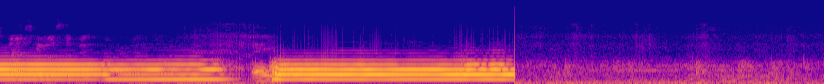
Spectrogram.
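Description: Trombones holding a long, loud unison brass note twice, with a brief break for breath between, cut off suddenly about four seconds in. After that, only quieter room noise with faint voices.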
